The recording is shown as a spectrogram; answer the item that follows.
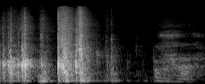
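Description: Plastic sport-stacking cups clattering rapidly against each other and onto the mat as a pyramid is swept down into stacks, a fast run of sharp clicks that stops about a second in.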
